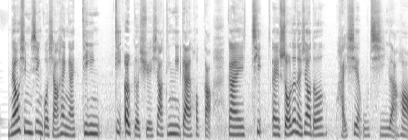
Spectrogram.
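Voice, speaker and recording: A woman at a medium pitch and a moderate pace, with ordinary pitch variation. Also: very clean recording, silent background. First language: Hokkien or Mandarin (learned Hakka by marriage) (speaking Chinese). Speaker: elementary school principal. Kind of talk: interview. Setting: school, on location. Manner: hesitant, many fillers.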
